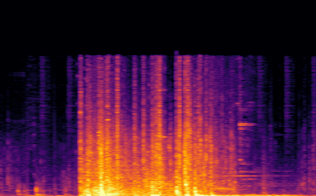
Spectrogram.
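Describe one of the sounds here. An assault rifle fires a burst of shots indoors.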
